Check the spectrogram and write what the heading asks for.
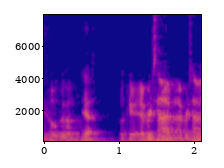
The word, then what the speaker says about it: HOKA: Do I say it right when I say HOKA?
